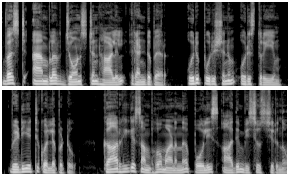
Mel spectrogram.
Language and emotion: Malayalam, neutral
